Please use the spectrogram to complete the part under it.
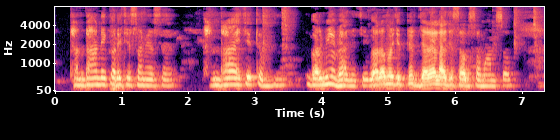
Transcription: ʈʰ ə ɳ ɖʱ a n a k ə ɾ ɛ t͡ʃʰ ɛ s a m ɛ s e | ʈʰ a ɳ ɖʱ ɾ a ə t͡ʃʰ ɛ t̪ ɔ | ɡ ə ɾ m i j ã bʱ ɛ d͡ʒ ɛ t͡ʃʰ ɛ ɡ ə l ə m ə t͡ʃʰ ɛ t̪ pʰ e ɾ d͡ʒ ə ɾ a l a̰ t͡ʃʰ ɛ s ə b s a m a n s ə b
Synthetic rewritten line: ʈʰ ə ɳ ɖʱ a n e k ə ɾ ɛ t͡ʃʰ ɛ s ə m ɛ s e | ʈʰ ə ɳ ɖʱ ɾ a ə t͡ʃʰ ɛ t̪ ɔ | ɡ ə ɾ m i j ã bʱ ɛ d͡ʒ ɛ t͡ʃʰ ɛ ɡ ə ɾ ə m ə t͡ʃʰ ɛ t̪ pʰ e ɾ d͡ʒ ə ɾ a l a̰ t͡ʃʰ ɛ s ə b s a m a n s ə b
